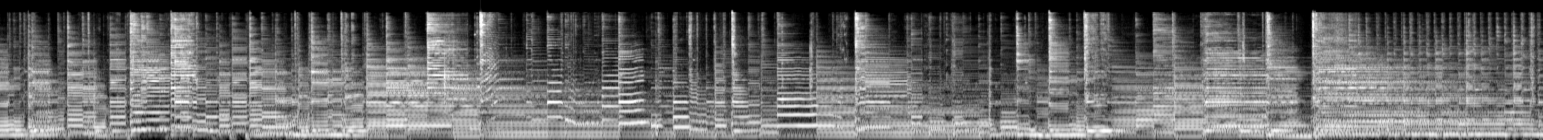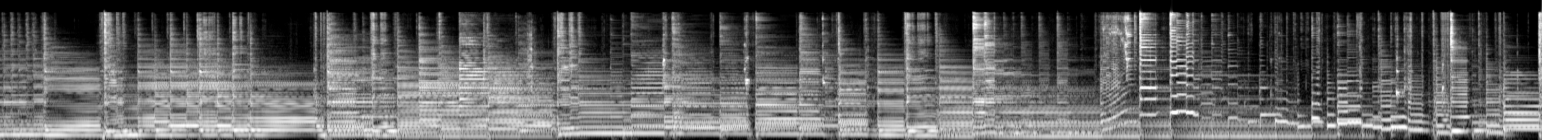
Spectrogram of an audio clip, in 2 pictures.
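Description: Cort Core Series acoustic guitar, an OM-body cutaway with solid mahogany top, back and sides, picked by hand without pause, with low bass notes ringing under the melody. It has a responsive, balanced tone, not too bass-heavy and not shrill in the treble, darker than a spruce top.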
